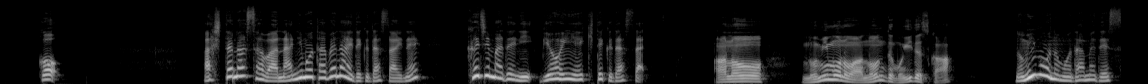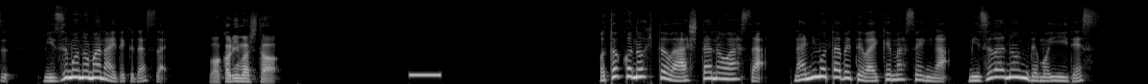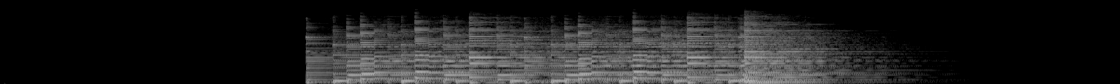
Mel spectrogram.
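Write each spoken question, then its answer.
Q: 男の人は明日の朝、何も食べてはいけませんが、水は飲んでもいいです。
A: ×(水も飲んではいけない)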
